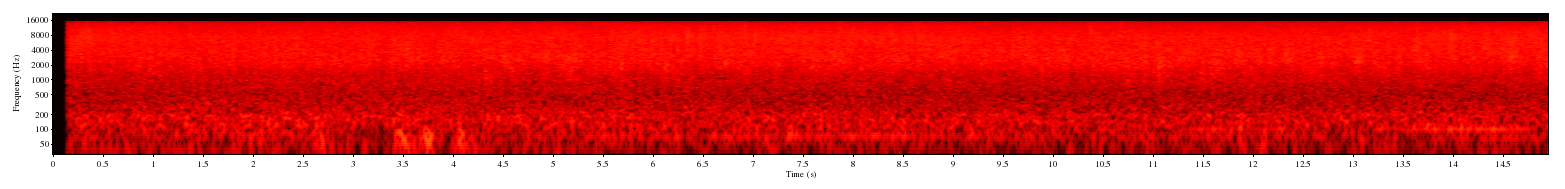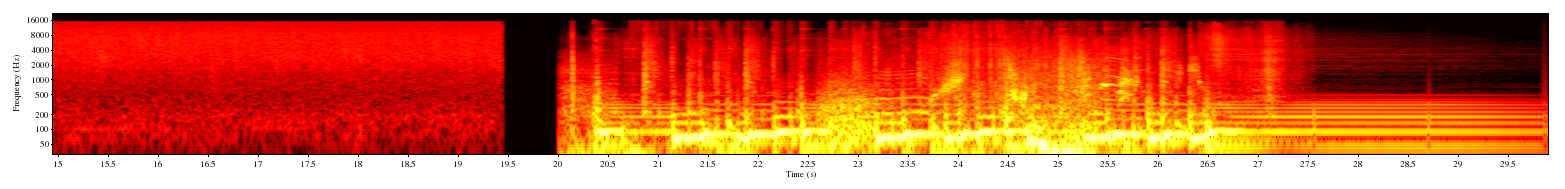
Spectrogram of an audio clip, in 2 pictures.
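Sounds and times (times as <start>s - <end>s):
heavy rain on pavement: 0.2s - 19.4s, 23.6s - 27.4s.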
